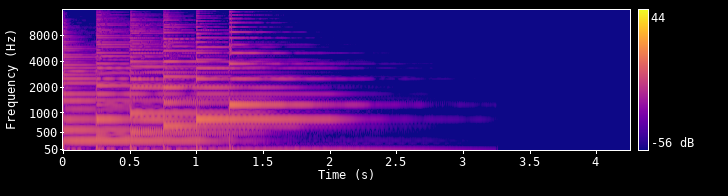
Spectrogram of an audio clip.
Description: C#m9 chord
